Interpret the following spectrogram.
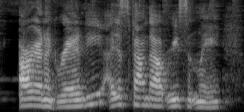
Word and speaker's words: Ariana Grande: Ariana Grande, I just found out recently from IMH Show that's how her name is pronounced. Ariana Grande.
